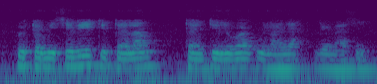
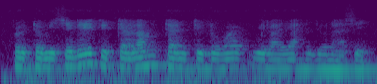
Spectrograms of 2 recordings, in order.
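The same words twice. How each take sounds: No difference in how they are said.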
